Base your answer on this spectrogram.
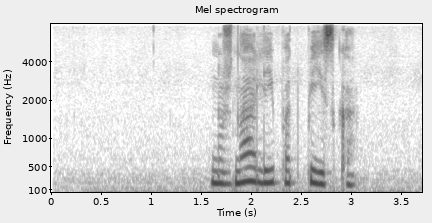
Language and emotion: Russian, neutral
